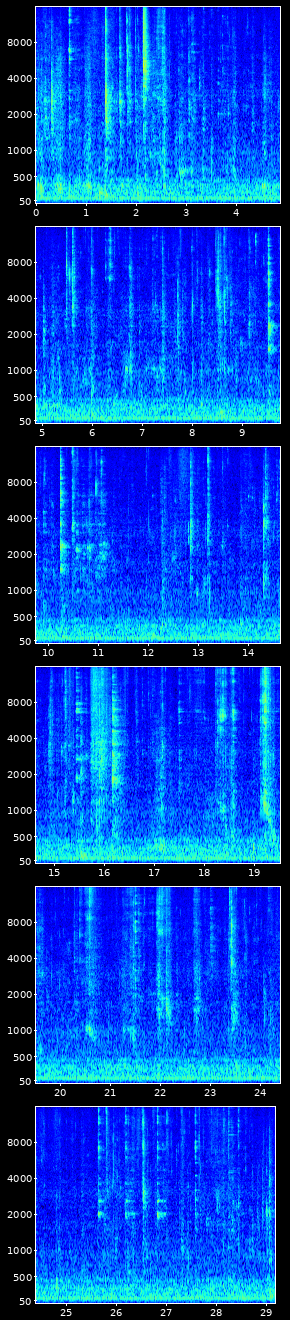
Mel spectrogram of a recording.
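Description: Fork clinking and scraping on a dinner plate while eating: scattered light clicks, a few sharper ones, over a low steady hum.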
